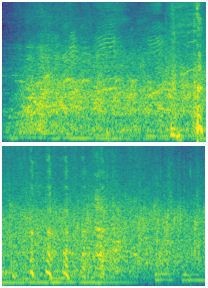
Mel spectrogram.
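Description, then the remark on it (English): A crowd bursts into steady, dense applause with scattered cheers and some laughter mixed in, sustained at a loud level for several seconds. “This is like prisoners cheering the warden.”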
